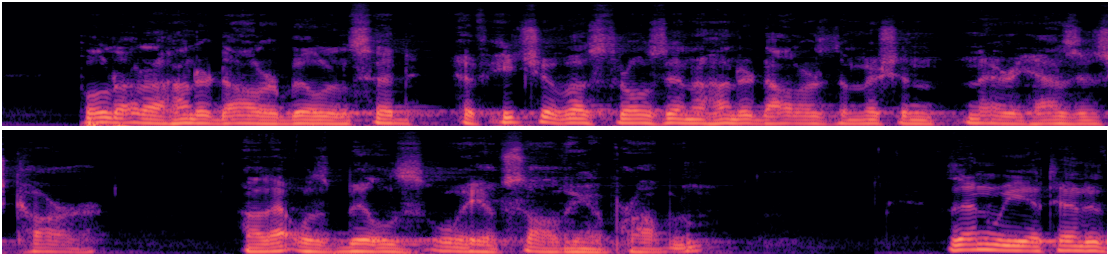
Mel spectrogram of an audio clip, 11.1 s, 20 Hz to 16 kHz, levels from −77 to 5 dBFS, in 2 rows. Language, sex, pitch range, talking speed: English, male, 100-120 Hz, 175 wpm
